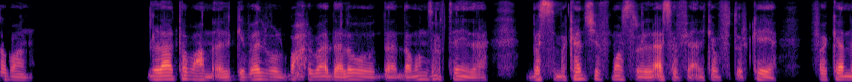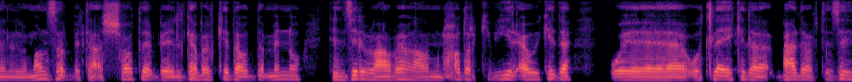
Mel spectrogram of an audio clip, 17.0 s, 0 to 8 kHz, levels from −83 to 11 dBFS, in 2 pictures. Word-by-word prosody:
طبعًا. 110 -6 -5 1.2
لا 120 +2 +6
طبعًا، 125 -5 -2
الجبال 110 +4 -1
والبحر 105 +1 -4
بقى 115 +1 0
ده 105 - +2
له 110 -2 -1
ده 100 - -4
ده 100 - -2
منظر 125 +2 -7
تاني 115 -3 -4
ده، 95 0 -6 0.4
بس - - +4
ما 110 - -5
كانش 130 +1 +1
في - - -8
مصر 115 -4 -2
للأسف 100 - +2
يعني، - - -5
كان - - -5
في - - -10
تركيا، - - -2 0.3
فكان 115 -1 0
المنظر 110 +5 -1
بتاع - - -3
الشاطئ 130 0 +2
بالجبل 105 +3 0
كده 120 +1 0
قدّام 110 -1 -3
منه، 125 0 -4 0.3
تنزِلي 120 +4 +1
بالعربية 115 +1 +3
من 115 - -4
على 105 +1 0
منحدر 105 0 -2
كبير 130 +2 -4
أوي 120 -1 +3
كده، 130 -2 +2 0.4
و 110 0 +2 0.6
وتلاقي 120 +4 +2
كده 115 -4 +1
بعد 120 +3 +3
ما 115 - +2
بتنزِلي 115 +5 -4
115 Hz, 160 wpm, -26 LUFS, 105-125 Hz, 1.2 s, لا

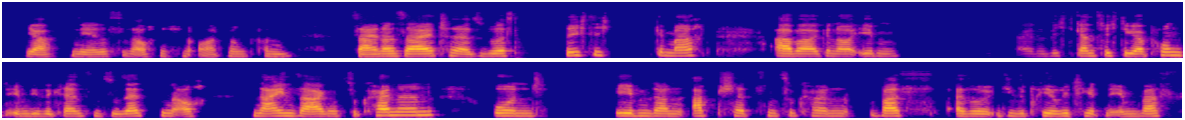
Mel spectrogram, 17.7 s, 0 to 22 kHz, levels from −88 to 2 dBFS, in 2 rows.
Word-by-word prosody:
ja, 140 - +1
ne, 150 -2 -5
das 155 +1 -8
ist - - -13
auch - - -3
nicht - - -17
in - - -9
Ordnung 160 -1 -9
von 160 0 -10 0.4
seiner 170 +3 +4
Seite. 170 +2 +6
Also, 160 +1 0
du 180 - 0
hast 180 0 +1
es 225 - -4
richtig 230 0 -5 0.3
gemacht, 205 -1 -2 0.5
aber 175 -2 +5
genau 170 -2 0
eben 175 -1 -8 0.9
ein 170 0 -24
wich 185 0 -16
ganz 180 0 -1
wichtiger 185 -3 +2
Punkt, 225 -1 -2
eben 170 - -4
diese 170 -1 -3
Grenzen 175 +2 -3
zu 165 +1 -7
setzen, 185 +2 0
auch 165 0 -1 0.3
nein 185 0 +3
sagen 170 -1 +4
zu - - -10
können 235 +3 +4 0.4
und 185 -2 0 0.5
eben 190 -1 +3
dann 175 -3 0
abschätzen 185 0 -2
zu 195 - -10
können, 180 -2 -6
was 185 0 +5 0.4
also, 170 -1 +1
diese 175 -2 -8
Prioritäten 180 +1 -2
eben, 165 +1 -6
was 175 +1 +1
180 Hz, 160 wpm, -23 LUFS, 170-190 Hz, 0.9 s, Seite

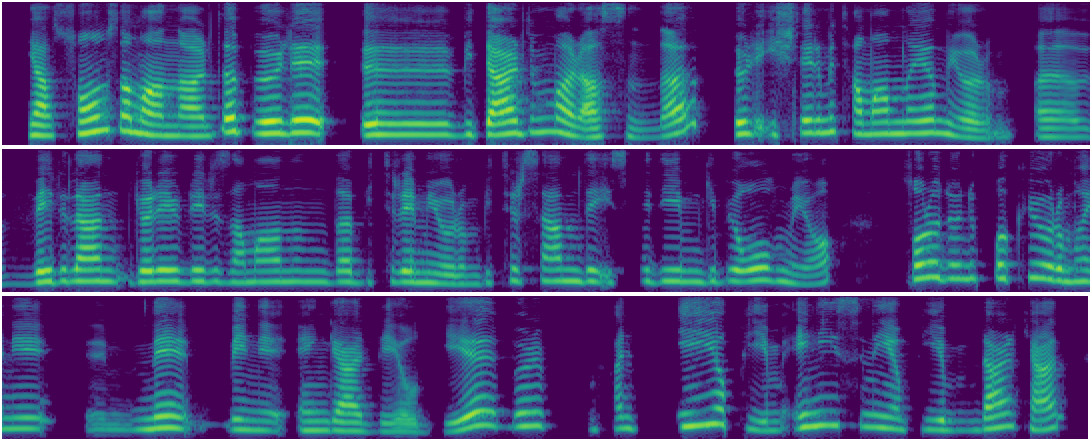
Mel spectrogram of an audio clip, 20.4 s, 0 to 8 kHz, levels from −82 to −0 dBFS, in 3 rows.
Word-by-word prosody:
Ya, 215 -2 +5
son 250 +9 +4
zamanlarda, 230 -3 +4
böyle, 260 - +7 0.2
ııı, 225 -1 +2
bir 230 -1 -7
derdim 255 +5 +6
var, 245 -5 +4
aslında. 180 - -1 0.2
Böyle, 245 +1 +3
işlerimi 265 +5 -2
tamamlayamıyorum. 245 - -2
Eee, 180 - -3 0.5
verilen 235 +1 +2
görevleri 230 +1 0
zamanında 225 0 -7
bitiremiyorum. 205 -5 -5
Bitirsem 240 +2 -5
de 235 0 -3
istediğim 230 0 -8
gibi 235 +1 -6
olmuyor. 230 -6 -2 0.5
Sonra 305 +2 +1
dönüp 290 0 -7
bakıyorum, 295 -4 -2
hani, 225 -2 -6 0.2
emm, 105 - -11
ne 240 0 +2 0.2
beni 205 -2 -6 0.2
engelliyor, 180 - -5
diye. 270 - 0
Böyle, 280 +1 -3 0.4
hani, 225 0 -8 0.2
iyi 280 +3 +1
yapayım, 230 -13 -5
en 260 +3 0
iyisini 290 -4 -6
yapayım, 200 -3 -8
derken, 235 -1 -1
230 Hz, 115 wpm, -19 LUFS, 210-255 Hz, 0.5 s, böyle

